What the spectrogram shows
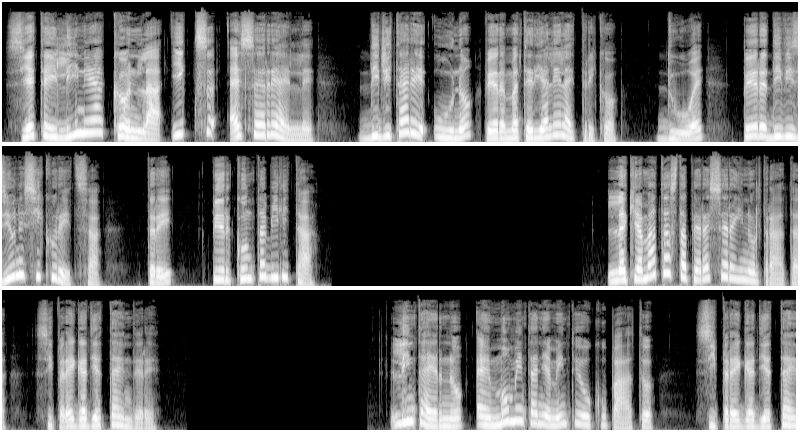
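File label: Italian, female, telecom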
